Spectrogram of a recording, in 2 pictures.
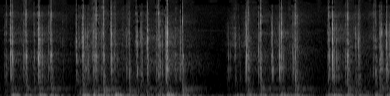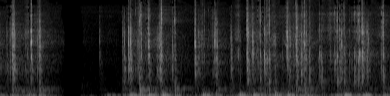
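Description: Fingertips type continuously on a HyperX Alloy Core RGB plastic membrane gaming keyboard with a foam mod, black plastic body, black plastic keycaps and a hollow case. Soft, dense clusters of low, muffled key presses come in bursts, with brief pauses between runs of typing.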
